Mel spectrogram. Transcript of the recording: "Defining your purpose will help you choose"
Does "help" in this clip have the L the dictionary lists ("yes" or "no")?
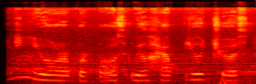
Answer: no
